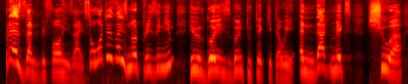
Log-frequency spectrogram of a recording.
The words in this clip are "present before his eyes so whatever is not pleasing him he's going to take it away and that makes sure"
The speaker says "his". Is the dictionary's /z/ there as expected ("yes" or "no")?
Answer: yes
